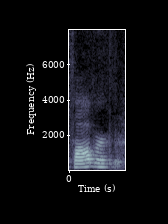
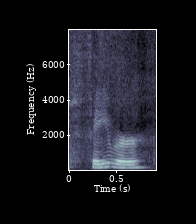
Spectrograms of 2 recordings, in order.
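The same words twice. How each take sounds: First: The first vowel is not a long A. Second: The first vowel is a long A sound. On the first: The speaker calls it wrong. "I always called it Faber" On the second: The speaker calls it right. "that would be a long A"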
